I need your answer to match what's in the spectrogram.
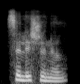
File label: "salicional", Indian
